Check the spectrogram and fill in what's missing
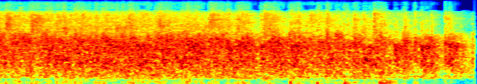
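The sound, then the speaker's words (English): A loud, sustained round of applause from a crowd at a city council meeting, many hands clapping densely and steadily for several seconds with no voices standing out. “I think we need to give him a round of applause because he's done a fantastic job.”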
